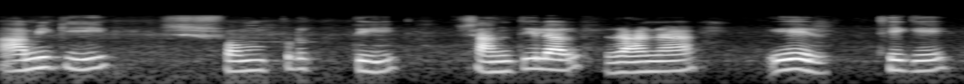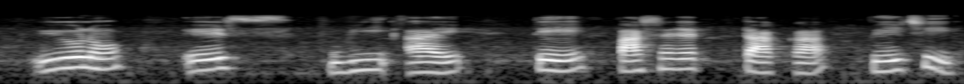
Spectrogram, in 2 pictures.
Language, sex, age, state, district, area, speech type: Bengali, female, 45-60, West Bengal, Alipurduar, rural, read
